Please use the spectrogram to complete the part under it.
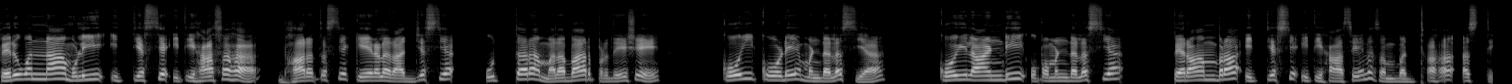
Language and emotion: Sanskrit, neutral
